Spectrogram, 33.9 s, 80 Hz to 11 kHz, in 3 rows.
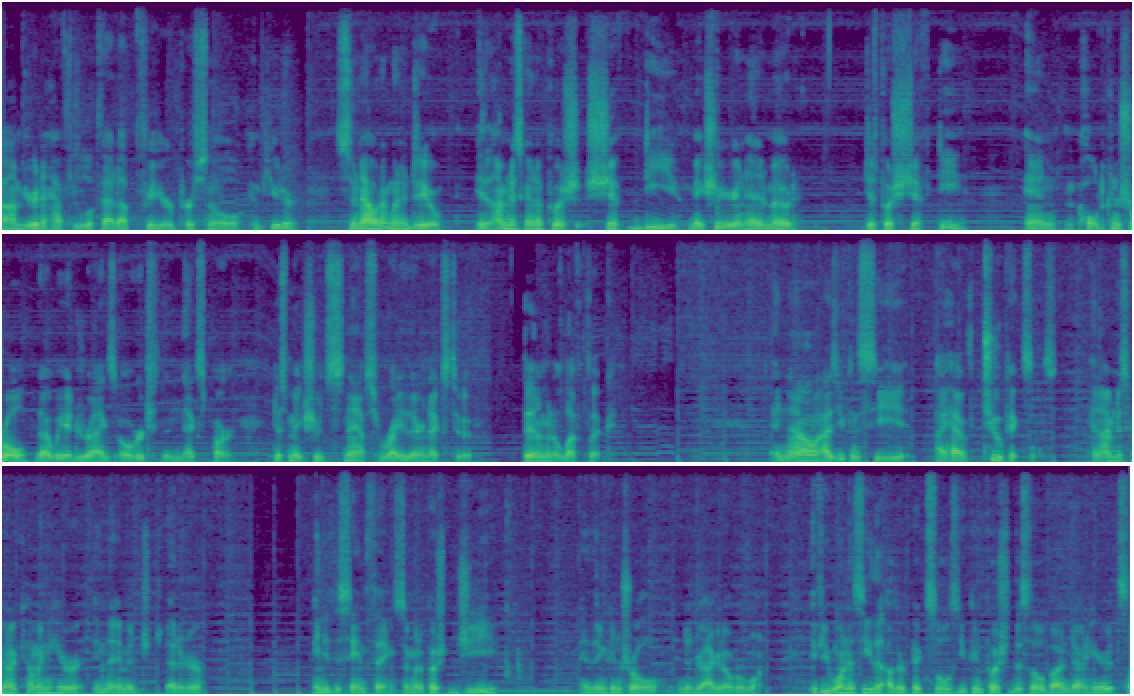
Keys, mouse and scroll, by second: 7.3 Tab, 9.2 shift+d, 19.4-25.6 middle drag, 25.6 g, 27.5 g.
